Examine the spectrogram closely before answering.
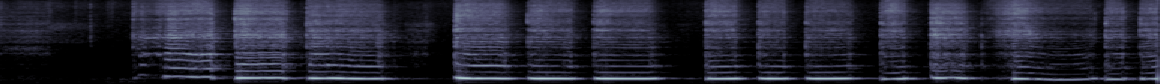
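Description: Homemade trumpet made from a cardboard tube with a plastic water-bottle mouthpiece and a paper bell, played by buzzing the lips. It plays a short tune of many separate tooted notes, mostly on one pitch, starting about a second in, dipping lower near the end and finishing on a long held note.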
